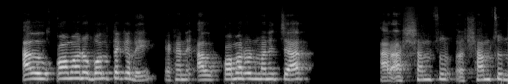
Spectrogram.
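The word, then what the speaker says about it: القمر: যেমন আল কমারু বলতে, যেমন আল কমারুর আলিফ এই কমটা কফ হওয়ার লামের পরে কফ হওয়ার কারণে আলিফ লামের লামটা উচ্চারিত হয়েছে, ঠিক আশ-শামসুর মধ্যে আশ-শামসু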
